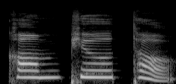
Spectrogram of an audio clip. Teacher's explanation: in korean you say computer without the r at the end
